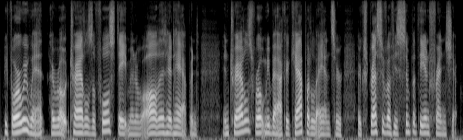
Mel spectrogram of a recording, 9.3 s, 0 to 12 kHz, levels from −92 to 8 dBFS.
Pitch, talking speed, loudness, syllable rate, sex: 175 Hz, 180 wpm, -19 LUFS, 5.8 syllables/s, female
